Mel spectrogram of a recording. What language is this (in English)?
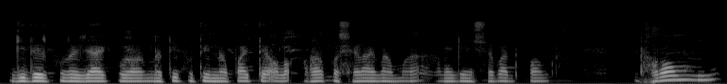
Santali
